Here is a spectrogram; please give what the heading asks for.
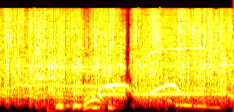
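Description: Steady, dense applause fills the whole stretch at an even, fairly loud level, with a few brief rising and falling whoops from the crowd mixed in partway through.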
